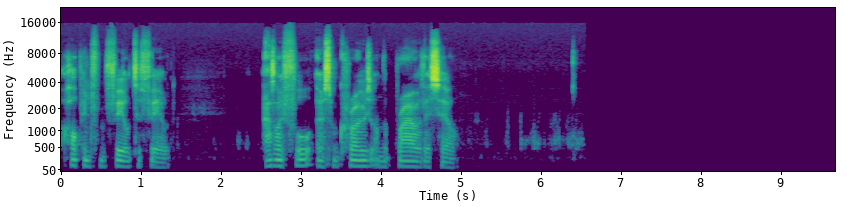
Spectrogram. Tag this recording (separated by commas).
Speech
